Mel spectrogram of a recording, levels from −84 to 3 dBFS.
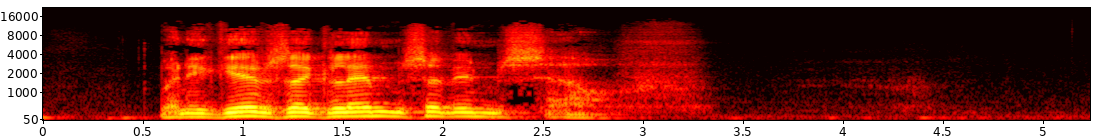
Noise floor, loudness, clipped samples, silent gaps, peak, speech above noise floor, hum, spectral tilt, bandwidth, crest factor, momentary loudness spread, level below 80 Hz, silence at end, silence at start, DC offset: -58 dBFS; -18 LUFS; under 0.1%; none; 0 dBFS; 40 dB; none; -5 dB/octave; 13 kHz; 20 dB; 23 LU; -62 dBFS; 2.05 s; 0.6 s; under 0.1%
